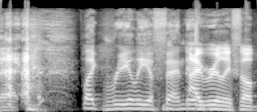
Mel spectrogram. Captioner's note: laughter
